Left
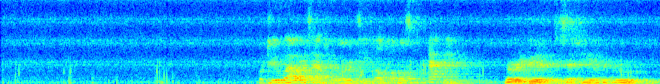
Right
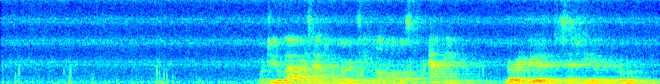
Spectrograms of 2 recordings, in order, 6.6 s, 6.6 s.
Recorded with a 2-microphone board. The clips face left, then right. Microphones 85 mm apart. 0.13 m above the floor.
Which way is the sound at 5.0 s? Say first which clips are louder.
Left 2 dB; 50° left (ahead or behind).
